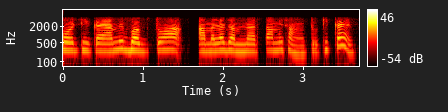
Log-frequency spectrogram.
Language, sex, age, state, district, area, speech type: Marathi, female, 30-45, Maharashtra, Nagpur, urban, conversation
